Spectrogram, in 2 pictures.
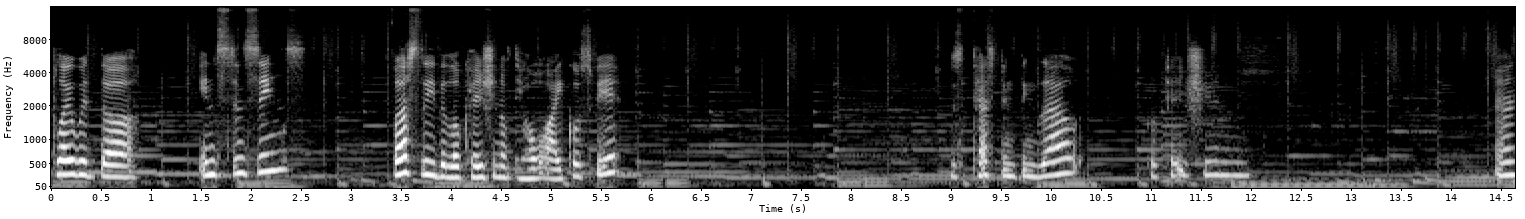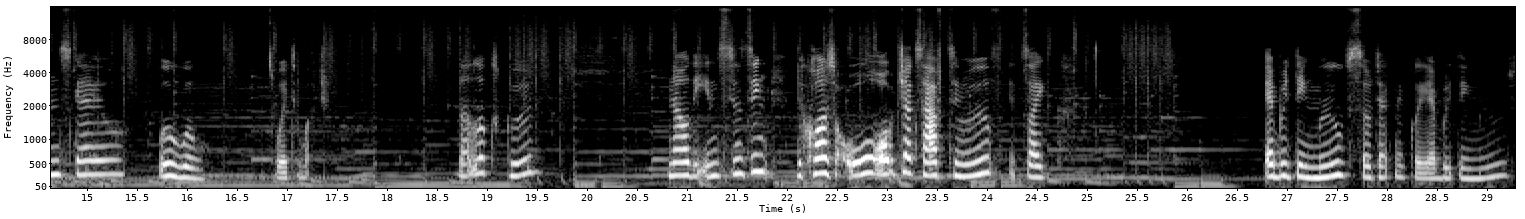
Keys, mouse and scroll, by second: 3.4-7.2 drag, 7.2-7.6 scroll down 2, 8.2-17.3 drag, 17.3 scroll down 1, 17.5 middle click, 18.4 scroll up 3, 18.5-20.0 middle drag, 20.0-23.0 drag, 24.7-28.2 drag, 28.7 middle click.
